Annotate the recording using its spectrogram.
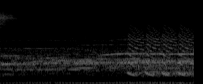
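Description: Faint, steady buzzing tone, joined about a second and a quarter in by a faint wavering pitched sound; the audio cuts off just before the end.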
